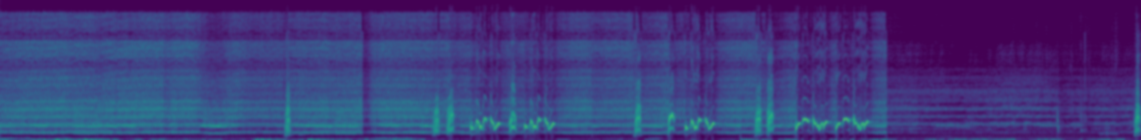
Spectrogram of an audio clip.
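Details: Sooty-headed bulbul singing in the energetic giras and menggaruda style for master training: scattered sharp notes building into fast bouncing whistled phrases around the middle, then the song stops, leaving a low rumble and faint hiss.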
